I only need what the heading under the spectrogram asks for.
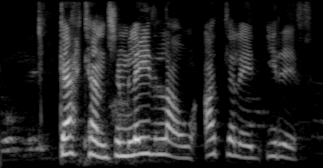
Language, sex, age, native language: Icelandic, male, 14, Icelandic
